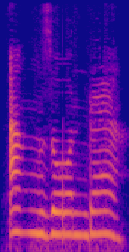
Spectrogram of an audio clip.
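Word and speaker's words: Ăng-giôn-ra: Trước khi đọc, các con lưu ý phát âm đúng một số tên nước ngoài. Các con đọc theo cô nhé. Garrot, Anjolra, Cuốc Phây Rắc.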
